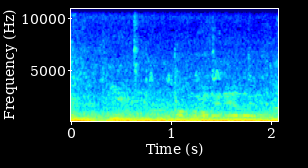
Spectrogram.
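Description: A pickup truck drives past on the road.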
